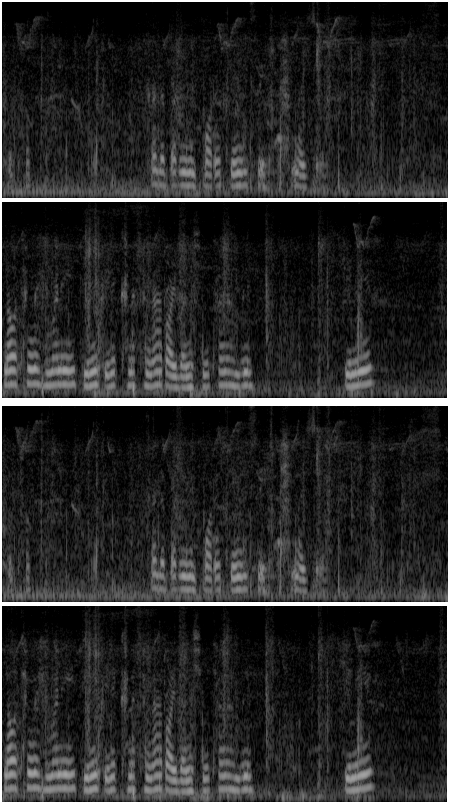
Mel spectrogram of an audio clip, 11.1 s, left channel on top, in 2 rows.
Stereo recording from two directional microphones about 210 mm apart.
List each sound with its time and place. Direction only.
1.8 s speech: centre (ahead or behind)
5.5 s speech: centre (ahead or behind)
7.0 s speech: centre (ahead or behind)
8.3 s speech: 20° right (ahead or behind)
9.6 s a sound: 10° right (ahead or behind)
